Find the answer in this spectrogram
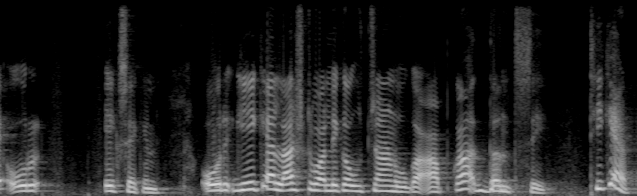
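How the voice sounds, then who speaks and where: A woman's voice: a little high, darkish tone, highs cut off. A woman teaching a Hindi grammar lesson online, explaining step by step and saying each sound aloud, with a slightly sore throat. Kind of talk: online exam-prep lecture.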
